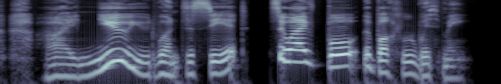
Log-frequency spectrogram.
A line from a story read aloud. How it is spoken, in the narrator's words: Auntie Shirley chuckled and said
